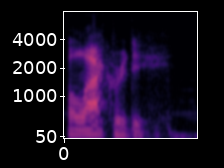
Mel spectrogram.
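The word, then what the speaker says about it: Alacritty: It's pronounced alacrity.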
